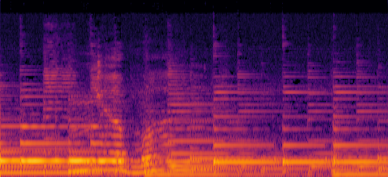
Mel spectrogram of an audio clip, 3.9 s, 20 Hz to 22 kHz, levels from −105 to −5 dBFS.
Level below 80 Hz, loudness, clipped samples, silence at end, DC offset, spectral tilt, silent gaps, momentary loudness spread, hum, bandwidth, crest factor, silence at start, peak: -58 dBFS; -30 LUFS; under 0.1%; 0 s; under 0.1%; -8.5 dB/octave; none; 9 LU; none; 8 kHz; 14 dB; 0 s; -16 dBFS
